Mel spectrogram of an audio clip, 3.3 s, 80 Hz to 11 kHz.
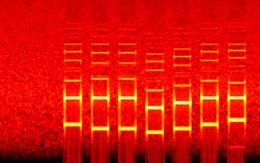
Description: DTMF, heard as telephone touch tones, dialled by machine, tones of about 200 ms. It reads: 966159#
